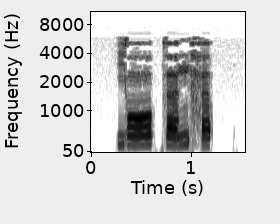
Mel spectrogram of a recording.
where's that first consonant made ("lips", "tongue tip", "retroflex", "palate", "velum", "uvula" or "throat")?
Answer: palate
